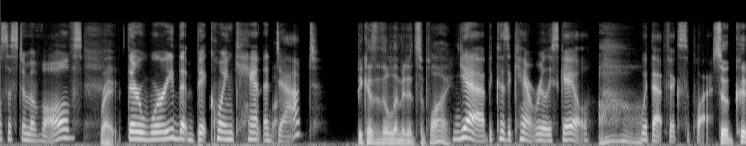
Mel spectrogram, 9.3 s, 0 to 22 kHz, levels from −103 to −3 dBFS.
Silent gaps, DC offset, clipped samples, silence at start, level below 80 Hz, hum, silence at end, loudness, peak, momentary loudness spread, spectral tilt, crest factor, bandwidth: none; under 0.1%; under 0.1%; 0 s; -50 dBFS; none; 0 s; -26 LUFS; -6 dBFS; 12 LU; -5 dB/octave; 20 dB; 12 kHz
